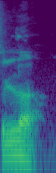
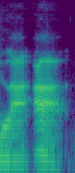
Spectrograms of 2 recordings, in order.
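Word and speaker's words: לא: So it depends on if I'm reading the text from the Masoretic text. It's lo, right? It's pronounced no in the Masoretic text, and that's where you get the lo from a lot of Tanakh Old Testament, subscribers. But those using the Lashwa Kadash, they say la'ah.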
